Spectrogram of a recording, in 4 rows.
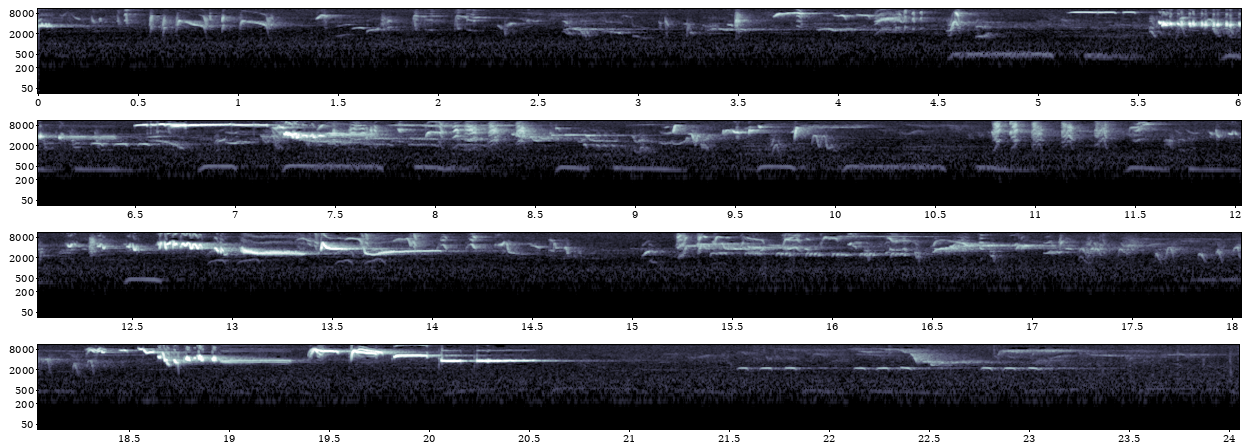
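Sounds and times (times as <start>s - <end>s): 
European robin singing: 0.0s - 24.0s
background hiss: 0.0s - 24.0s.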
